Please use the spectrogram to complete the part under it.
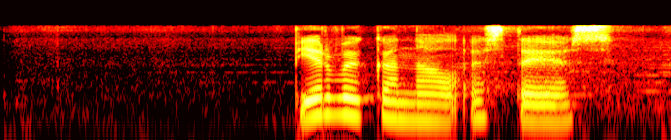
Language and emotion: Russian, neutral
